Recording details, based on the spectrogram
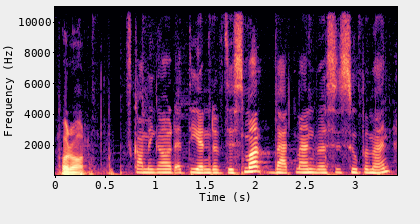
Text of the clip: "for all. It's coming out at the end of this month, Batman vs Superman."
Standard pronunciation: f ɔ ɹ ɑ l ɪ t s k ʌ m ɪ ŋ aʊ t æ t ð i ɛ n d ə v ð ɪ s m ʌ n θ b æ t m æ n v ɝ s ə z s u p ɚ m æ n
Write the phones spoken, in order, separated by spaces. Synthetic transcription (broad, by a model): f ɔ ɹ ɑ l ɪ t s k ʌ m ɪ ŋ aʊ t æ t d i ɛ n d ə v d ɪ s m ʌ n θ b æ t m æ n v ɝ s ə z s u p ɚ m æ n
